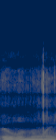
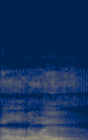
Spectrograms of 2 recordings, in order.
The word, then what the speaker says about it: Illinois: You don't pronounce the S at the end of Illinois. Whatever. I don't care. Illinois?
